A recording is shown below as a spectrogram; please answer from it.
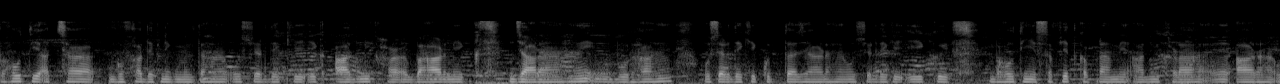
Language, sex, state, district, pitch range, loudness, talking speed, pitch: Hindi, male, Bihar, Araria, 115-120 Hz, -33 LUFS, 195 wpm, 120 Hz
